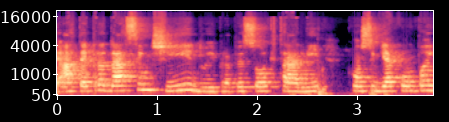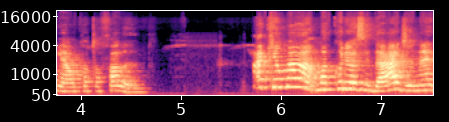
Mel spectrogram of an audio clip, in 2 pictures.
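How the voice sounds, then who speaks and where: Woman lecturer on a webinar, slightly high voice, conversational and loose, checks in with "right?" tags often; roomy, echoey sound. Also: bright, forceful tone. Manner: conversational, frequent "né?" tags and restarts.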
